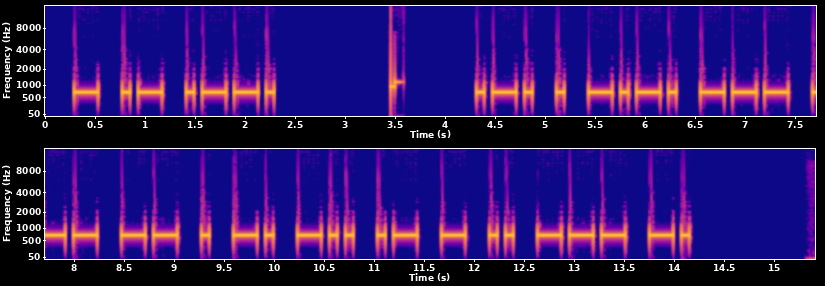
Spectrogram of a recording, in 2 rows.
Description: Morse code, heard as a keyed tone, about 15 wpm, 700 Hz. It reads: TAP RECOMMENDATION
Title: Sentences from Top 1400 Words - New Word Drill Alt - 15wpm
